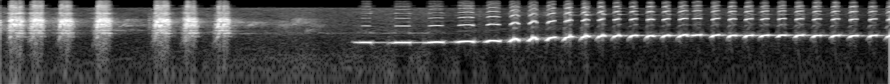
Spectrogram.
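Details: White-rumped shama song played to coax a quiet bird into singing: a few loud, harsh chips, a pause, then a whistled note repeated ever faster and slightly rising into a steady trill.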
